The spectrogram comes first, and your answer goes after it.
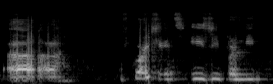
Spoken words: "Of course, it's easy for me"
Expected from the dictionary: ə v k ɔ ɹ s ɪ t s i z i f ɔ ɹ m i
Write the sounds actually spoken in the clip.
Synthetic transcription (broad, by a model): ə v k ɔ ɹ s ɪ t s i z i f ɔ ɹ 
